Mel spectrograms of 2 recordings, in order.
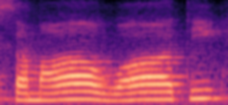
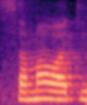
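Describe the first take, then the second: First: The vowel after the 'w' is held long. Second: The vowel after the 'w' is short. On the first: The speaker calls it right. "फतह कामा है, टू टू count कीजिए" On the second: The speaker calls it wrong. "समावाती नहीं है"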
